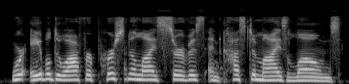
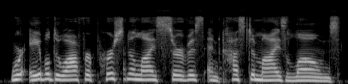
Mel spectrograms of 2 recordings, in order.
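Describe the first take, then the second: Both takes have the same delivery.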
